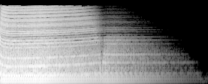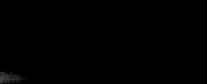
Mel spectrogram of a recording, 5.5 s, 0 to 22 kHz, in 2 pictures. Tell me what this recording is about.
Blip Random: C2 note, random short blip sounds from Synplant. Sampled into Ableton as atonal as possible with a bit of effects, compression using PSP Compressor2 and PSP Warmer. Random seeds in Synplant, and very little other effects used. Crazy sounds is what I do.
110, acid, blip, bounce, bpm, club, dance, dark, effect, electro, electronic, glitch, glitch-hop, hardcore, house, lead, noise, porn-core, processed, random, rave, resonance, sci-fi, sound, synth, synthesizer, techno, trance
